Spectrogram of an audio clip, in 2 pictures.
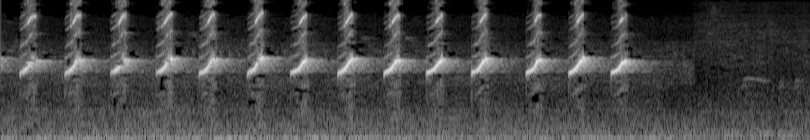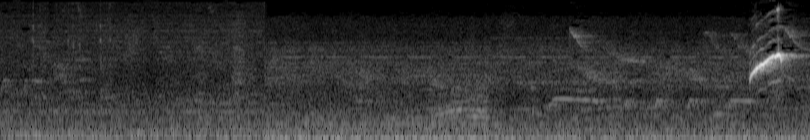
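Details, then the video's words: Male olive-backed tailorbird giving a rapid run of rising chip notes for about three seconds, then near silence with faint distant sounds, and one more loud note at the end. "pj lumut jantan gacor"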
